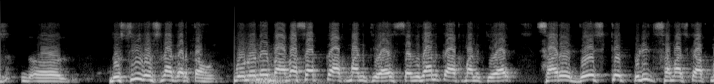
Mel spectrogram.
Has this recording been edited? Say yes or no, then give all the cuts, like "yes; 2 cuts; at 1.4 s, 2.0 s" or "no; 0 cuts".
yes; 1 cut; at 2.3 s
